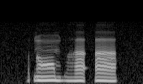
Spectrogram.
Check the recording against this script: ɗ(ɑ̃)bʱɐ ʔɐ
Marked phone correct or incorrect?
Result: incorrect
